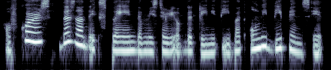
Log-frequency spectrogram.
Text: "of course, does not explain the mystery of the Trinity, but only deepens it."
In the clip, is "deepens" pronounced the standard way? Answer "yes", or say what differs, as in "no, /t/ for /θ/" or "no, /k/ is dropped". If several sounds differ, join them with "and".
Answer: no, /s/ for /z/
